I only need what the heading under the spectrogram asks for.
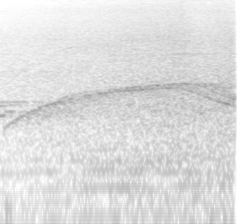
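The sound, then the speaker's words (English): A fire engine's siren wails as it leaves a downtown fire station in Coimbra during a wildfire season. One long tone climbs slowly, holds and then dips near the end over a steady low rumble. “Yet another fire engine leaves the Magalhães Avenue station in downtown Coimbra”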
